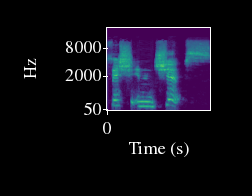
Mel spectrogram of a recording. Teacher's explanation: we just say n instead of the whole an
